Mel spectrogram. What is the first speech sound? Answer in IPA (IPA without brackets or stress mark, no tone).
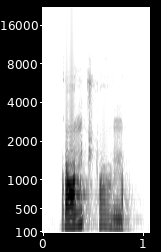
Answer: ɾ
